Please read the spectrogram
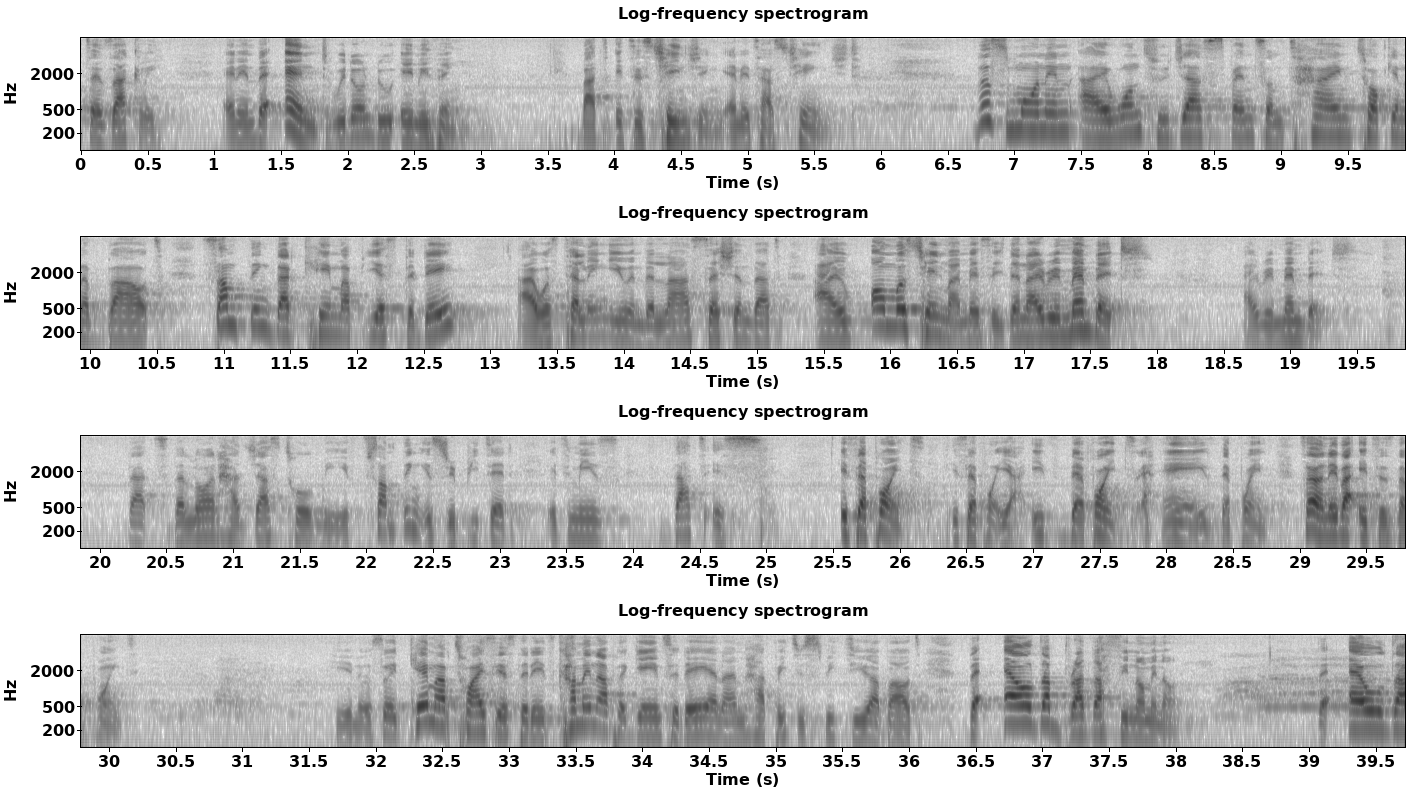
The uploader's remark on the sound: Preached at The Art Of Evangelism Conference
